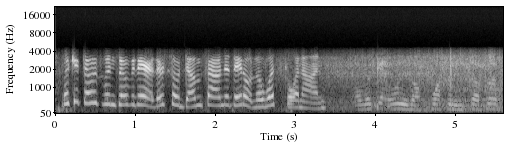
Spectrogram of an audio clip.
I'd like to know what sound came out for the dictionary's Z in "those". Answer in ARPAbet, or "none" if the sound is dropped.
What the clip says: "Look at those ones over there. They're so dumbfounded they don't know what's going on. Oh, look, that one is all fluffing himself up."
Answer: Z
